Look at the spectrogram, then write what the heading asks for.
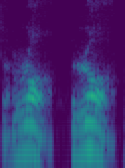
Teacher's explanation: र उच्चारण गर्नुभयो भने यो जिब्रो चाहिँ थर्किन्छ, र। अनि त्यस्तै अर्धस्वर भनेको आरम्भ चाहिँ स्वर झैँ, हेर्नुहोस् है, आरम्भ स्वर जस्तै र अन्त्य चाहिँ व्यञ्जन जस्तै भई उच्चारण हुने वर्ण चाहिँ के हो अर्धस्वर हो। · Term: कम्पित वर्ण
